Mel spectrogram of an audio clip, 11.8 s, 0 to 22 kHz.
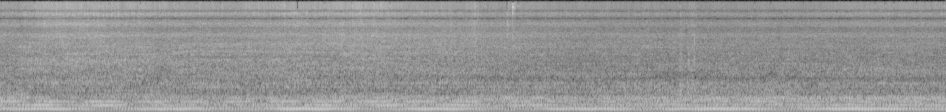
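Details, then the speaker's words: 2003 Craftsman (AYP) DYT4000 hydro riding tractor with electric PTO and 48-inch deck, picked up free: steady low drone with an even, unhurried pulse and no knocks or rattles; runs healthy. "So other than that, it's good. It's a good tractor. It's a good machine overall."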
